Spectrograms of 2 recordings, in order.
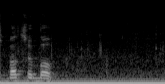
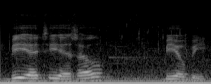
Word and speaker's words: BatsoBob: Oh, your pronunciation. Oh, it's BatsoBob. B-A-T-S-O-B-O-B.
